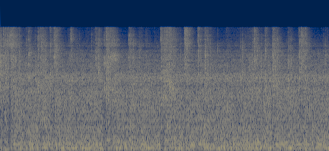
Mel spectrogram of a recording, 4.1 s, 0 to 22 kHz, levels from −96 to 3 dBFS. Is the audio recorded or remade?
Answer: remade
